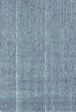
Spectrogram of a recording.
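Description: Potato pancakes (Kartoffelpuffer) fry in a pan, giving a steady close sizzle with a couple of brief sharper pops and no talking.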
